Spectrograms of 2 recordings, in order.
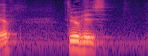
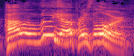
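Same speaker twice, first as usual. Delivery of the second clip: much higher, louder hammed-up praise; 10 semitones higher, 9 dB louder than usual. Preacher mocking Christians who put on an air, hammed-up praise. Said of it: "put on this air of".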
